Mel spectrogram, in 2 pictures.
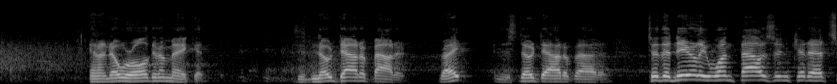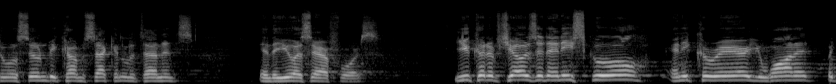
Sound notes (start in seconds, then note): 0.0 applause; 2.4 laughter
